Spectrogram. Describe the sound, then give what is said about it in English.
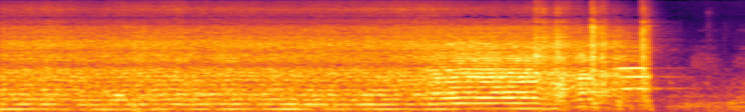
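A drone's spinning blades give off a steady, buzzing harmonic whine that wavers slightly, then several sharp clattering bursts break in before the sound abruptly cuts off. “It sounded like the drone was starting to go down.”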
